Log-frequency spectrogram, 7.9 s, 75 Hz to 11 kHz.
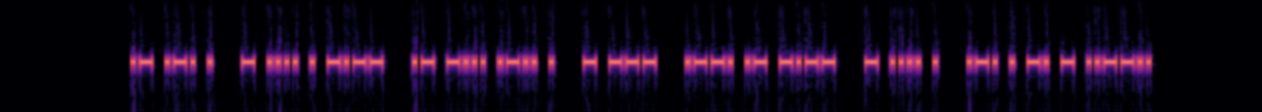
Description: Morse code, heard as a keyed tone, about 46 wpm, 700 Hz. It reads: ARE THEY ABLE TO PAY THE RENT?
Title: Sentences from Top 1000 Words - Review Part 5 - 45wpm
